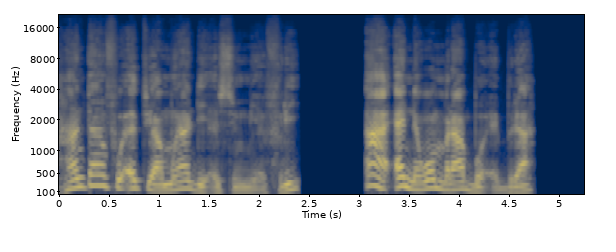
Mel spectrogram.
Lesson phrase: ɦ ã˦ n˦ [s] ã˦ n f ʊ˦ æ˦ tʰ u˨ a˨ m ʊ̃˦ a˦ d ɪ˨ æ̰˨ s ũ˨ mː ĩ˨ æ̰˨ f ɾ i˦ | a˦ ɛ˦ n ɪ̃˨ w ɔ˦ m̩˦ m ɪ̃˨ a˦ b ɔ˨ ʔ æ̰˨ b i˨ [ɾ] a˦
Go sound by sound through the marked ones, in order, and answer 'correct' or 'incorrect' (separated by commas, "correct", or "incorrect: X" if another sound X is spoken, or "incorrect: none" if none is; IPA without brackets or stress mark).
incorrect: t, correct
